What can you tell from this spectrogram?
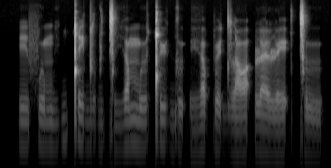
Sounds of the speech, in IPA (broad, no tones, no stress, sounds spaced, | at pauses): i f ɯ m i̤ ɡ ǃ i d u ɡ ǀ i̤ ɐ̯ m ɯ ǃ y ɡ ɯ ʔ e̤ ɐ̯ p ø d l ɑ ʔ ɭ æ ɭ e ʔ ǀ ɯ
